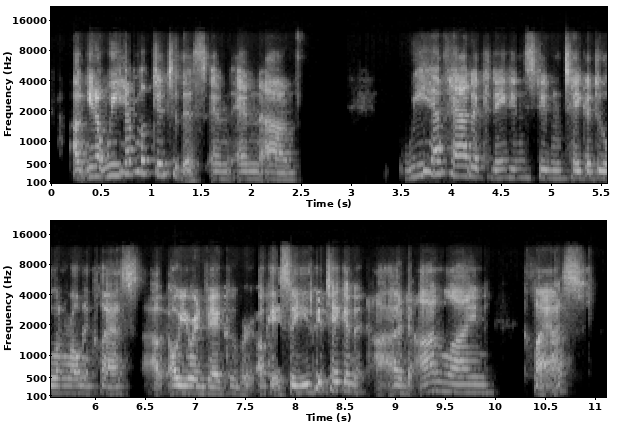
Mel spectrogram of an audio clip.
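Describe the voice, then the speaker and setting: Lively intonation marks a woman's fairly low-pitched delivery at a moderate pace. It is a normal speaking voice. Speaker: college program staff presenter. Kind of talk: online information session Q&A.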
